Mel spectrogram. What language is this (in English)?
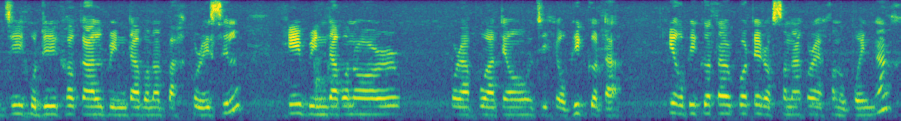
Assamese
